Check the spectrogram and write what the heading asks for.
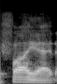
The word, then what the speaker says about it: fiat: You still, I say fiat. I know there are people that say it's fiat. Other places say it's fiat. I mean, people are correcting me all the time, but it's pronounced, I think it's really pronounced fiat. That's why I keep saying fiat, but that's a whole other story.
